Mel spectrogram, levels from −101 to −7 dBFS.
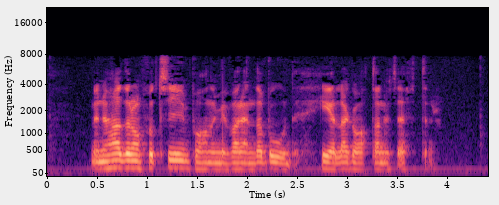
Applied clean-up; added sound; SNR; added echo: none; none; none; none.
